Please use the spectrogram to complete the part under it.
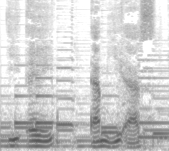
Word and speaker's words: Eames: 啊，下一个朋友，这个叫 E A M E S，这个应该怎么念呢？Eames 啊。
